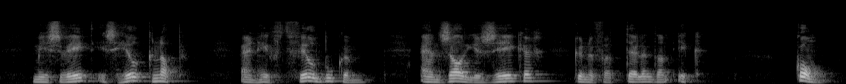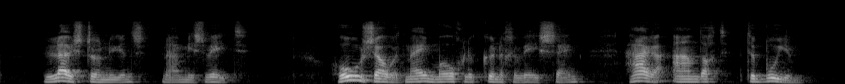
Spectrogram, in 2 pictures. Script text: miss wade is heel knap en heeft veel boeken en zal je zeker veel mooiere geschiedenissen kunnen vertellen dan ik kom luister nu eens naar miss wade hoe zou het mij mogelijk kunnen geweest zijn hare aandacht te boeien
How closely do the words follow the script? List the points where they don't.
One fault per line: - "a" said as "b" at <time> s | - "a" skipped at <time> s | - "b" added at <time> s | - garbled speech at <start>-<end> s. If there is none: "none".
- "veel mooiere geschiedenissen" skipped at 5.5 s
